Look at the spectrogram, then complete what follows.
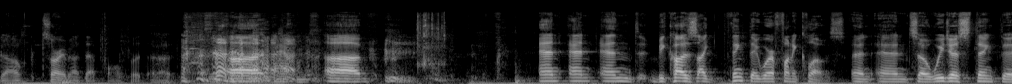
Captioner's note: laughter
